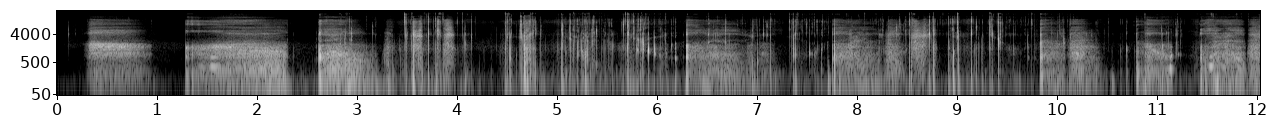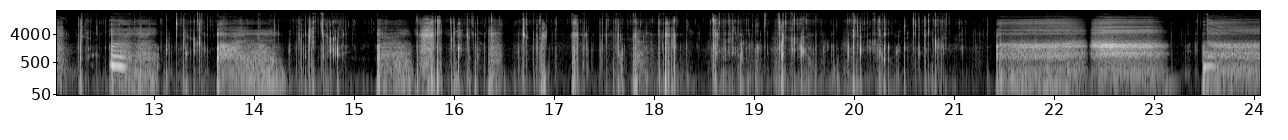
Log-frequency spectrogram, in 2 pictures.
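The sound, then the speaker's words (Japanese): Close ASMR ear licking on the right ear: wet, smacking mouth sounds and soft slurps in irregular bursts, broken by short pauses and breathy sighs and exhales. “夢中になって舐めていたら、右耳がすっかりふやけてしまいましたね。”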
